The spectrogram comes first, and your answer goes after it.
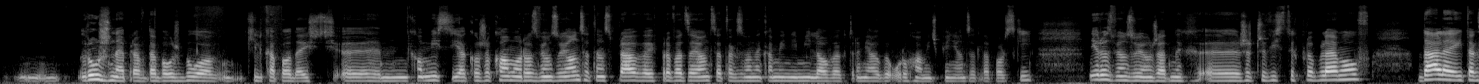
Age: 30-49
